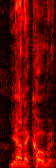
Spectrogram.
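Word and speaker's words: Yanukovych: No for no the former president of Ukraine yanukovich yanukovich who I have no relationship with whatsoever although you were in the Ukraine working for one of yanukovich's opponents and a different party you were working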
